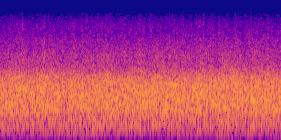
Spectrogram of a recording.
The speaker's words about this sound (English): And at the end of this long applause, he finally gets to the point of asking this Congress to make that difference.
